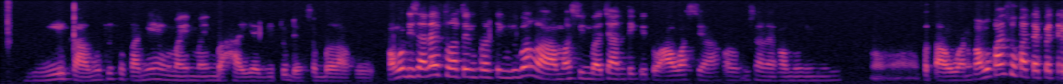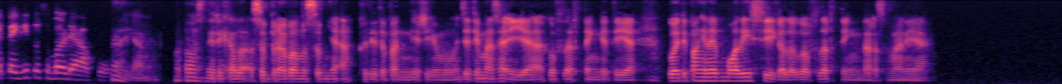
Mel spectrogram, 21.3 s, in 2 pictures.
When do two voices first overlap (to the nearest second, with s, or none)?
none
